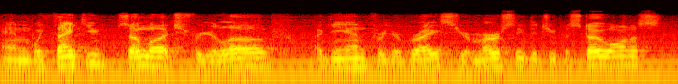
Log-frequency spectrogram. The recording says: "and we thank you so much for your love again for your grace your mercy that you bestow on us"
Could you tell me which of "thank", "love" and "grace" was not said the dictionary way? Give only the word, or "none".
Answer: none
